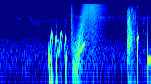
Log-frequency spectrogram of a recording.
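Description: A fish splashes as it is pulled out of the water.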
